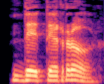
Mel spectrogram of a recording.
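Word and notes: de terror: Spain

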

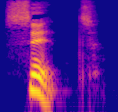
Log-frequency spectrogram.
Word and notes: sit: British English

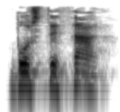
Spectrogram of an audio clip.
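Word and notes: bostezar: Spain

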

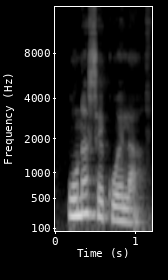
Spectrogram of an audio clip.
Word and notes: una secuela: Spain Spanish

